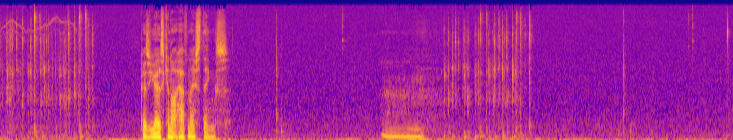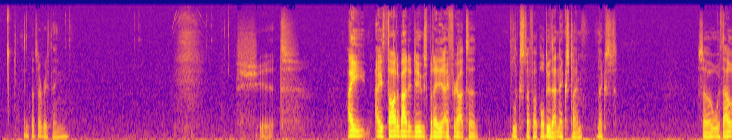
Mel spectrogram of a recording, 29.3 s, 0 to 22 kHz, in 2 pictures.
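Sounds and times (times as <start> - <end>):
typing on a computer keyboard: 0.0 - 1.9, 8.8 - 10.7
speech: 2.8 - 4.6, 15.4 - 16.2, 21.6 - 24.3, 24.9 - 27.0, 28.6 - 29.3.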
